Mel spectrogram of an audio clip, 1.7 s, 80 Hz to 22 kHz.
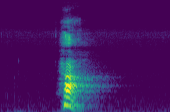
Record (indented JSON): {
  "exhalation_length": "1.7 s",
  "exhalation_amplitude": 7583,
  "exhalation_signal_mean_std_ratio": 0.22,
  "survey_phase": "alpha (2021-03-01 to 2021-08-12)",
  "age": "18-44",
  "gender": "Female",
  "wearing_mask": "No",
  "symptom_none": true,
  "smoker_status": "Ex-smoker",
  "respiratory_condition_asthma": false,
  "respiratory_condition_other": false,
  "recruitment_source": "REACT",
  "submission_delay": "1 day",
  "covid_test_result": "Negative",
  "covid_test_method": "RT-qPCR"
}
